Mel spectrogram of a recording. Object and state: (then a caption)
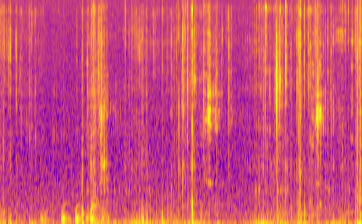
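Dry bar soap being shaved. A rectangular cream and blue bar of dry solid soap, held in the hand, is shaved into chunks with a metal utility knife blade. Quiet, dry crunching and crisp cracking snaps come with soft scraping and a low background rumble. Sharp bright clicks stand out as pieces break away.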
